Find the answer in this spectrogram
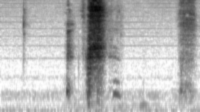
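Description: A woman sneezing once, loudly, about a second in. A short 'ah' comes just before the sneeze and a quieter rush of breath comes near the end.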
